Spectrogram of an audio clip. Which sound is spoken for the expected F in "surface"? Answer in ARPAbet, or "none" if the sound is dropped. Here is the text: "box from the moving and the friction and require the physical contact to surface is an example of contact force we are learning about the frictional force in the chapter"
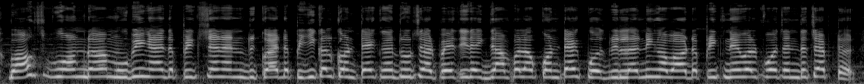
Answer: P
